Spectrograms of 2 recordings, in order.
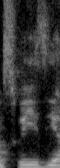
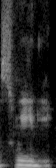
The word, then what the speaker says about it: Sweezy: I say my name name is Sweezy on every single episode of the MLS Aces podcast and you introduce me on your podcast as Sweeney like there's just different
